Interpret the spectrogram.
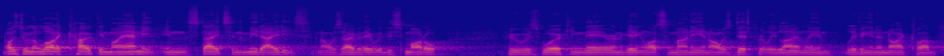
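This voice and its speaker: A man's voice: on the low side, monotone, quick pace, a little mellow. A man speaking in a group discussion, telling a personal story in a rambling, self-mocking way, laughing now and then. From Italy. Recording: long hall reverb.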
